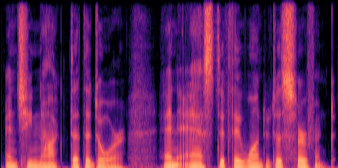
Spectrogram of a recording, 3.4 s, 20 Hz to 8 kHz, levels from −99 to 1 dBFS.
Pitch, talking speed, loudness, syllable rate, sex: 100 Hz, 230 wpm, -20 LUFS, 5.8 syllables/s, male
